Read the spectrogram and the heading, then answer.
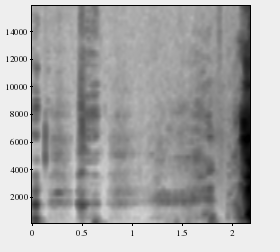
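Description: sneeze

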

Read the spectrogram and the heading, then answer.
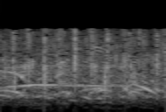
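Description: raucous crowd cheering

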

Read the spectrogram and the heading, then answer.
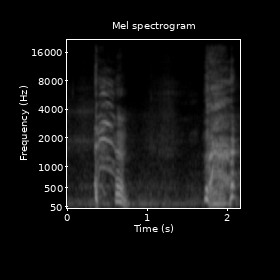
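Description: coughing fit

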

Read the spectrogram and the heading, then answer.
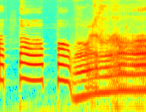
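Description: truck passing outside

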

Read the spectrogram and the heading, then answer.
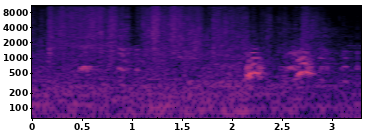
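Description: dog barking and yipping

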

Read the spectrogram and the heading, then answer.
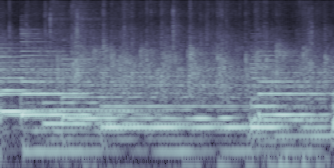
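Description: audience applauding

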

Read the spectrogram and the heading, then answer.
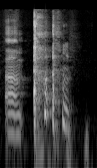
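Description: coughing

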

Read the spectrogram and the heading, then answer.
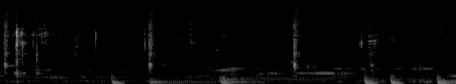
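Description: water spilling onto clothes

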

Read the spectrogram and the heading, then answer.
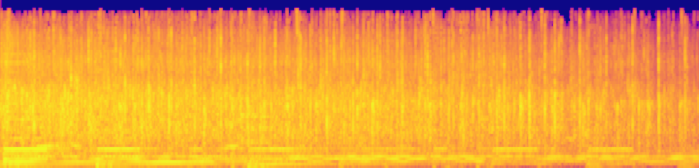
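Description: audience clapping in praise

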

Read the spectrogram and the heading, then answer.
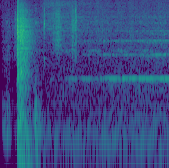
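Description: door closing

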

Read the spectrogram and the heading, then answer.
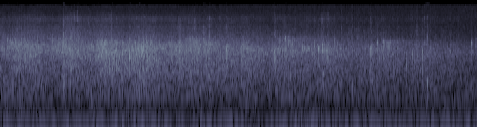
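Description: people clapping

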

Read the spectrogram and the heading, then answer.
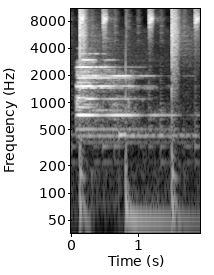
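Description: church bells ringing

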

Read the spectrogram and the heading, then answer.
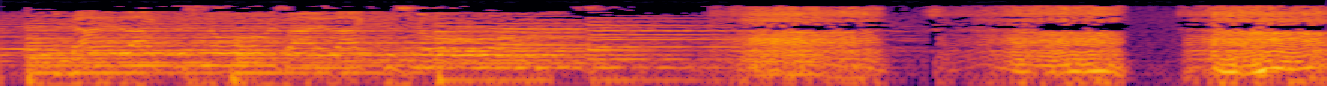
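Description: person snoring

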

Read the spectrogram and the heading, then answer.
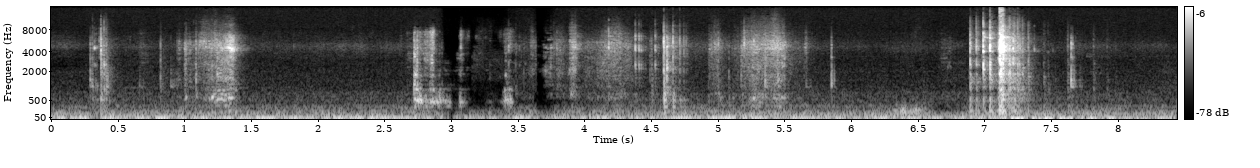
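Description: pencil being sharpened

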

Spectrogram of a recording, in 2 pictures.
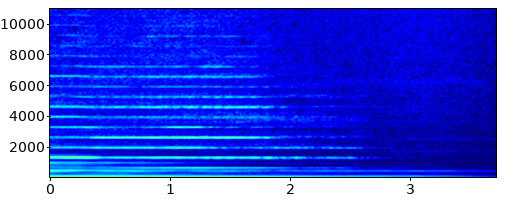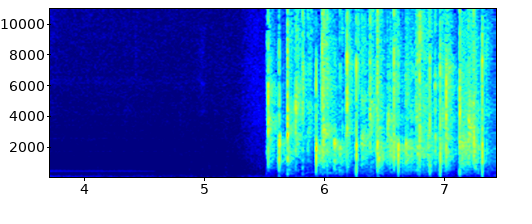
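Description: audience clapping

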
